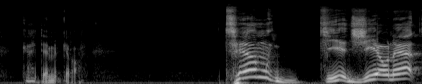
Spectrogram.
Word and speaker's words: Tim Gionet: Tim Gionet, that's how you pronounce his name, who calls himself Baked Alaska,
